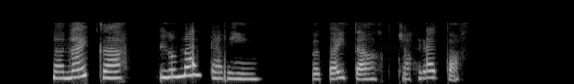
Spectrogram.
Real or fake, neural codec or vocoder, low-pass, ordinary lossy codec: fake; codec, 16 kHz, 2 kbps, X-Codec, HuBERT features, trained on general audio; 7.2 kHz; AAC, 32 kbps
